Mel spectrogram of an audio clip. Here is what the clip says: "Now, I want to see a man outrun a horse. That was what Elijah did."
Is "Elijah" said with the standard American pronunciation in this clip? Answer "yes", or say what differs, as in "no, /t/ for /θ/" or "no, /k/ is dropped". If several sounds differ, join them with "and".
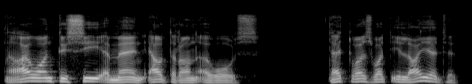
no, /dʒ/ is dropped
